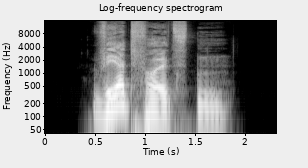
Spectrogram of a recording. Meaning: 1. superlative degree of wertvoll 2. inflection of wertvoll: strong genitive masculine/neuter singular superlative degree
- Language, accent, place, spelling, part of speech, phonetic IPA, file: German, Germany, Berlin, wertvollsten, adjective, [ˈveːɐ̯tˌfɔlstn̩], De-wertvollsten.ogg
